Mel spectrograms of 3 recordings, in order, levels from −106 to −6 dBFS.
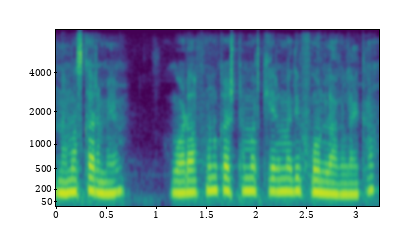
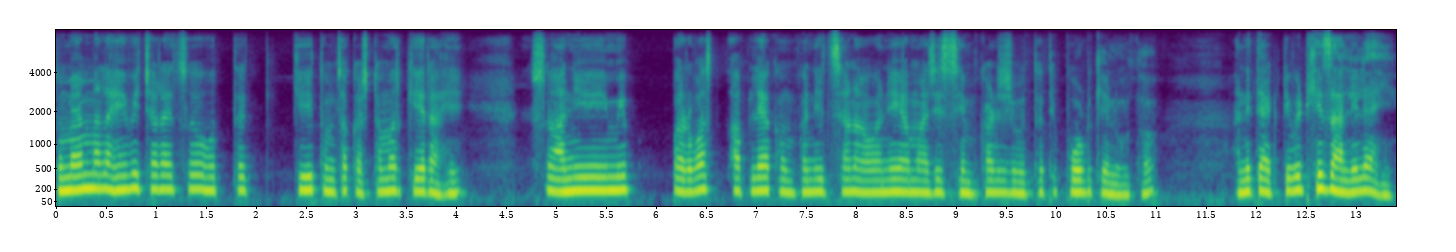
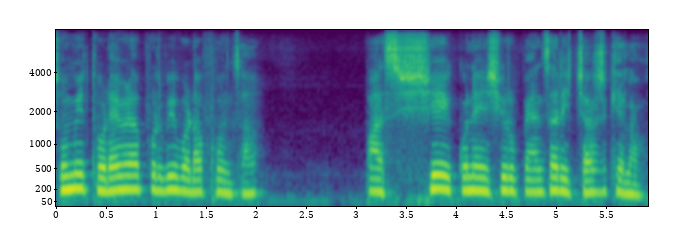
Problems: none marked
